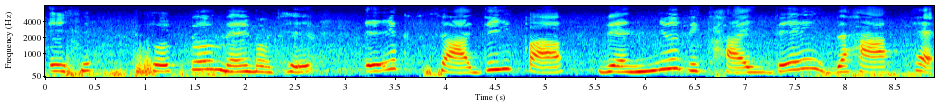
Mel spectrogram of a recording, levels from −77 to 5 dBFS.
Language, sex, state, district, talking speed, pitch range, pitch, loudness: Hindi, female, Madhya Pradesh, Katni, 80 wpm, 235-325 Hz, 260 Hz, -12 LUFS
